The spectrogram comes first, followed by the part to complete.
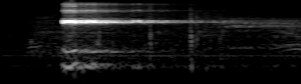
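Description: A loud, high whistle that starts suddenly about half a second in and fades over roughly a second, with a shout underneath it.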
